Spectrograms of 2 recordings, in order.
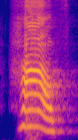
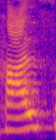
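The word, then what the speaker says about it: half: भी आप बोलते होंगे हाफ एफ का पहले एल है एफ का पहले एल है तो हम उसे हाफ बोलते हैं हालफ नहीं बोलते हाफ यानी कि आधा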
